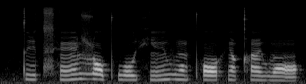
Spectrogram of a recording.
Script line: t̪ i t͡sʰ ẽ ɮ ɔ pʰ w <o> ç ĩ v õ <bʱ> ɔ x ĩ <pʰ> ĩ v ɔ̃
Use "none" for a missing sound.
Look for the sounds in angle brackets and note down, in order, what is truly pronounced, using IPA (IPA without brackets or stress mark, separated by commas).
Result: o, pʰ, qʰ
